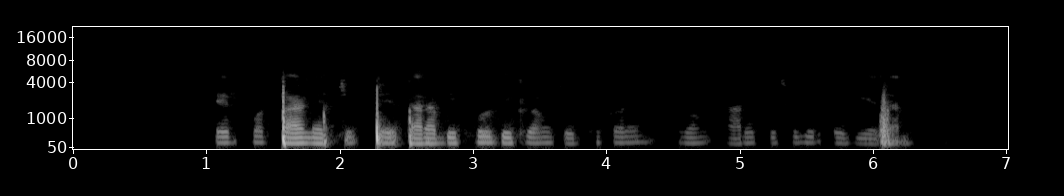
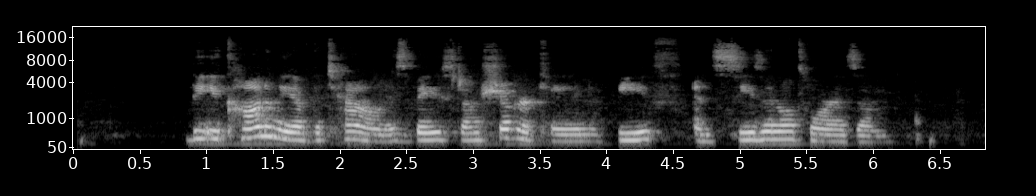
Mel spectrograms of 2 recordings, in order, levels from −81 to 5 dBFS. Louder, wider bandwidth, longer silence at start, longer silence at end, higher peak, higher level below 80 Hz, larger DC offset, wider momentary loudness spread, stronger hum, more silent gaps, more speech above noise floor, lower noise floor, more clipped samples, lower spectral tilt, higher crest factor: second, -32 LUFS vs -18 LUFS; second, 6.2 kHz vs 15 kHz; first, 1.05 s vs 0.85 s; about the same, 0.8 s vs 0.75 s; about the same, -2 dBFS vs -2 dBFS; first, -66 dBFS vs -72 dBFS; neither; first, 26 LU vs 11 LU; neither; neither; about the same, 54 dB vs 53 dB; first, -89 dBFS vs -71 dBFS; neither; first, -6.5 dB/octave vs -4 dB/octave; first, 34 dB vs 18 dB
